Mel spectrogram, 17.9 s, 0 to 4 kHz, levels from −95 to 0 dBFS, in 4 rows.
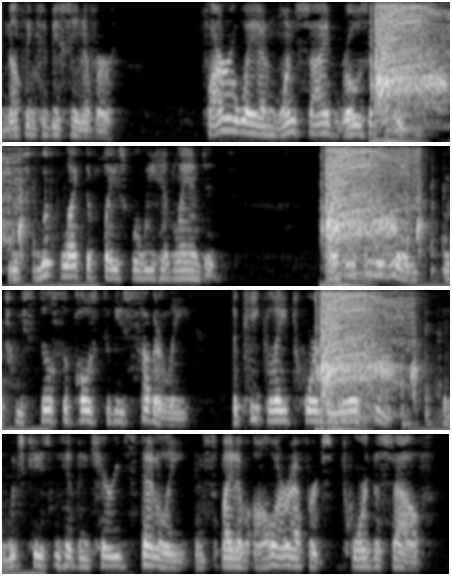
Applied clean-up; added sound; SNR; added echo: classical method WPE with log-MMSE.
